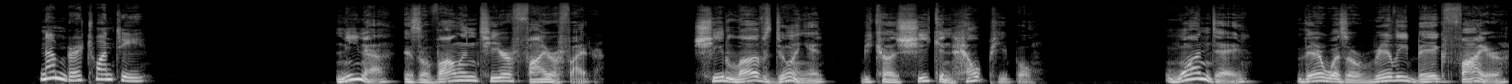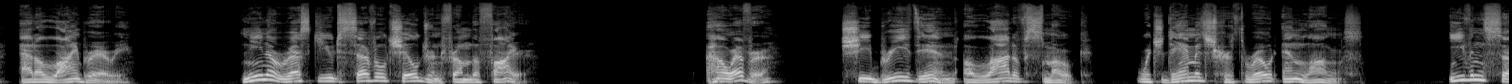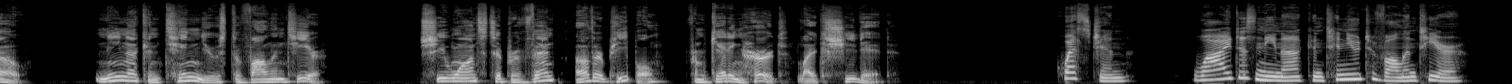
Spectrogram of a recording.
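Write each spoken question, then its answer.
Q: Why does Nina continue to volunteer?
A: She wants to prevent other people from getting hurt like she did.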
